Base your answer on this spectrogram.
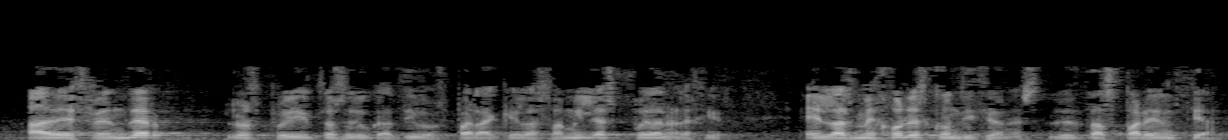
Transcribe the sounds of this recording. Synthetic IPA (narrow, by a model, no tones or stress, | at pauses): aðe̞fe̞nd̪e̞ɾlo̞spɾoje̞k̚t̪o̞se̞ðukat̪iβ̞o̞spaɾake̞lasfamiljaspwe̞ð̞ane̞le̞xḭɾ | e̞nlazme̞xo̞ɾe̞sko̞nd̪iθjo̞̰nezðe̞t̪ɾaspaɾe̞n̟θja̰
